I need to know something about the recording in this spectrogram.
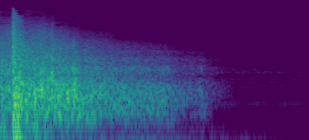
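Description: A handgun shot just at the start, its echo fading away over about a second and a half.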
